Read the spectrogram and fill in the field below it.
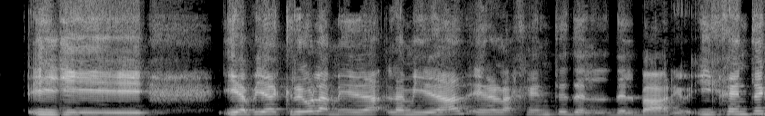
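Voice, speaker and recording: With a non-native accent, a woman speaks very slowly at medium pitch. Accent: non-native Spanish speaker. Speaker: film director. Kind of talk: interview. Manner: halting, many fillers and restarts.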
